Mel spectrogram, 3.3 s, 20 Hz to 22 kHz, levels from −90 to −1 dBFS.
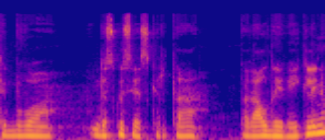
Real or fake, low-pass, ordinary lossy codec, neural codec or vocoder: real; 14.4 kHz; Opus, 32 kbps; none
